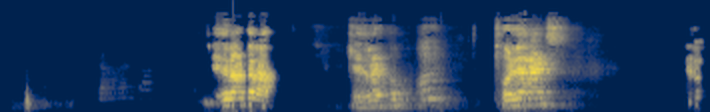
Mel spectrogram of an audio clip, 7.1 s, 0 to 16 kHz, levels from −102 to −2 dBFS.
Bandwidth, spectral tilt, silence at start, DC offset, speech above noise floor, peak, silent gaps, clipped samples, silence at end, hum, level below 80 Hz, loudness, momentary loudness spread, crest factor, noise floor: 9.6 kHz; -0.5 dB/octave; 2.15 s; under 0.1%; 60 dB; 0 dBFS; 2.86-2.91 s, 2.97-3.11 s, 4.84-4.92 s, 6.25-6.85 s; under 0.1%; 0.1 s; none; -80 dBFS; -14 LUFS; 24 LU; 20 dB; -76 dBFS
